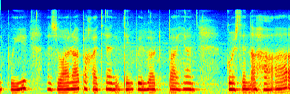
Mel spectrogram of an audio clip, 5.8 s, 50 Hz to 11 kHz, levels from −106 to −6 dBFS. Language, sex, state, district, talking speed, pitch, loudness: Mizo, female, Mizoram, Aizawl, 165 wpm, 215 Hz, -15 LUFS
